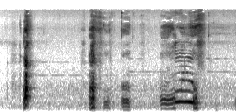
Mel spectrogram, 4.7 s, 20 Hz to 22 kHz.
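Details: A 3-year-old female Italian Greyhound Chihuahua mix indoors gives a sharp single yip, short throaty grumbling growls, then a drawn-out, wavering whine-howl that rises and falls, with quiet gaps between.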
